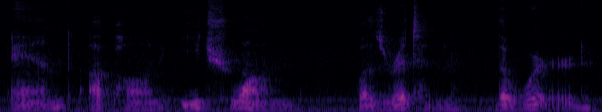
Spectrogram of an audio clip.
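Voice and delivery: ordinary delivery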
